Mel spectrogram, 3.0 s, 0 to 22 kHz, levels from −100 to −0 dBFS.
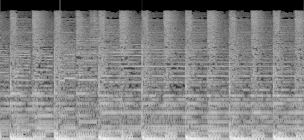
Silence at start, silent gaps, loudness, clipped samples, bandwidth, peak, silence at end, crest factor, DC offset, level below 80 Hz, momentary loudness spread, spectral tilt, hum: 0 s; none; -15 LUFS; under 0.1%; 16.5 kHz; 0 dBFS; 0 s; 14 dB; under 0.1%; -14 dBFS; 1 LU; -3.5 dB/octave; none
